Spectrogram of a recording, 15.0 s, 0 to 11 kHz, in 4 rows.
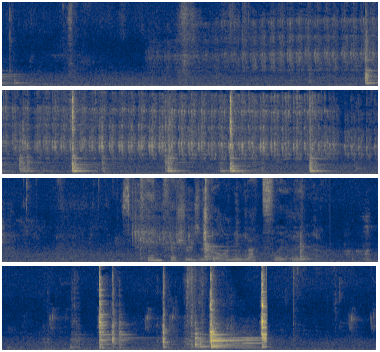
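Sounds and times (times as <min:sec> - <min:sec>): metal-on-metal clanks: 0:00.0 - 0:00.4, 0:02.2 - 0:07.6, 0:09.0 - 0:14.0
bird rattling call: 0:01.9 - 0:07.7.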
